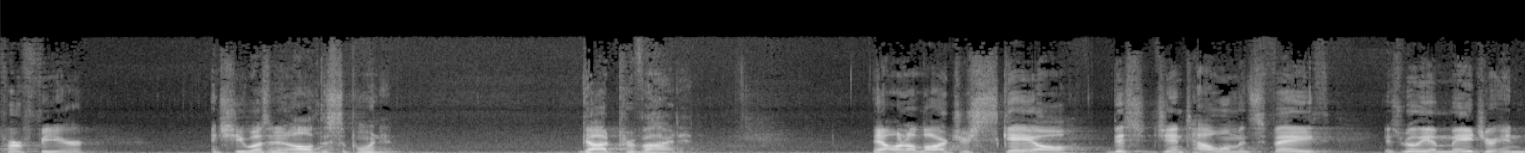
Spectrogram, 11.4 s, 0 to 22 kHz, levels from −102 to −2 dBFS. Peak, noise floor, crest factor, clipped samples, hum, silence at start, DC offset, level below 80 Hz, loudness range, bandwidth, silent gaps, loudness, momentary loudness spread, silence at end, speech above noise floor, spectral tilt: -4 dBFS; -53 dBFS; 22 dB; under 0.1%; none; 0 s; under 0.1%; -64 dBFS; 5 LU; 17 kHz; none; -23 LUFS; 15 LU; 0 s; 29 dB; -4 dB/octave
